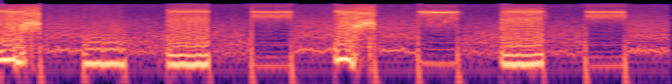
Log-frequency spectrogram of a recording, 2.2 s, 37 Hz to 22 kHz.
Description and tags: Elek Perc Loop 003 Var4
A synth percussion loop straight from the Mute Synth 2.
Slight tweaks to knobs produced a new variant.
REcorded straight into the laptop mic input.
No effects or post-processing. Simply cut and trimmed in Audacity.
analogue, electronic, loop, loopable, Mute-Synth-2, Mute-Synth-II, rhythm, rhythmic, seamless-loop, synth-percussion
